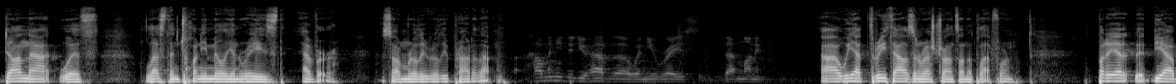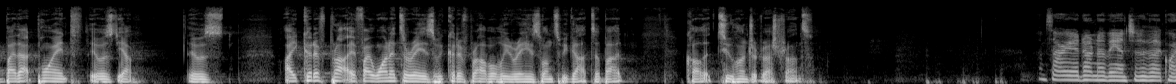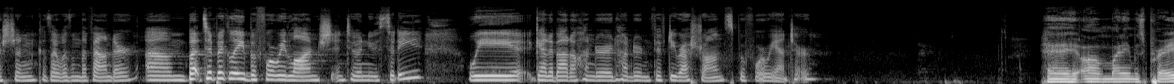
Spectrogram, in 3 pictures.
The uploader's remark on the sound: General Assembly NYC. A robust Q&A from the live audience.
